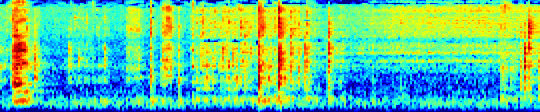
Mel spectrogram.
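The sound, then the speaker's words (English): Someone slurps a sweet tea: a sharp wet suck at the start, then a gurgling, bubbly stretch of liquid noise with louder slurps midway and again at the end. “That's some real stuff. Right that there. Is a real. Slurp of a soda.”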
